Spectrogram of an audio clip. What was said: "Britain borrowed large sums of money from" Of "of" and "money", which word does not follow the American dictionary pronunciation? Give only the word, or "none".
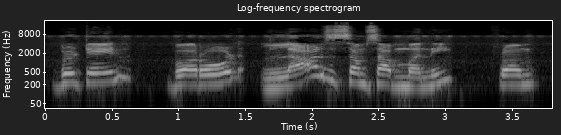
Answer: of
